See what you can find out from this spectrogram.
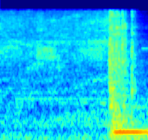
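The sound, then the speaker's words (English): A machine slicing giant sheets of reflective mirror glass into little pieces for making mirrors runs with a steady mechanical hiss, then suddenly grows louder as a low, steady droning tone and a bright buzzing surge kick in for the last moments. “You see here, this is the machine that cuts the mirror.”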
